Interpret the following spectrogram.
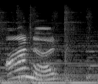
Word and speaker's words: honor: Note: an is used before h when it is silent, as in art and honor, a before u, and eu when they sound like u, as in European and university.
